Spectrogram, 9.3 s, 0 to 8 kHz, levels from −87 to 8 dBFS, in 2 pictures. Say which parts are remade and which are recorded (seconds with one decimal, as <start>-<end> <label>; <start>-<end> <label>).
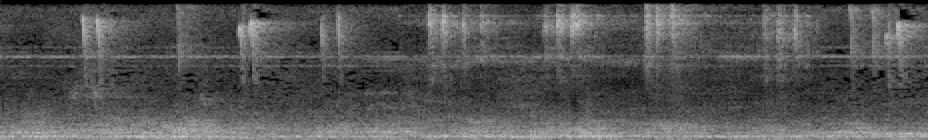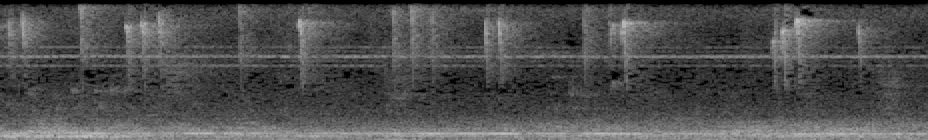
0.0-2.0 recorded; 2.0-4.1 remade; 4.1-9.3 recorded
